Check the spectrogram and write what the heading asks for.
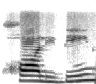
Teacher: खा की वजह से अलिफ पुर अदा किया जाएगा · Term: तफ़ख़ीम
